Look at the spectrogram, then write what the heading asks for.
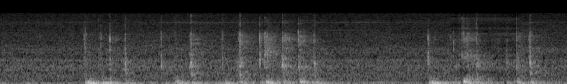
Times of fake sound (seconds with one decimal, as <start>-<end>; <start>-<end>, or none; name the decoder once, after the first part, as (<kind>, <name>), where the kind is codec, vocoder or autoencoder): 4.5-5.2 (codec, SNAC)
